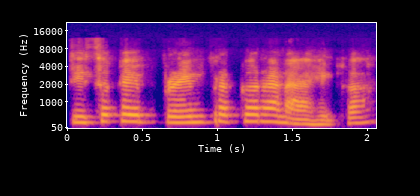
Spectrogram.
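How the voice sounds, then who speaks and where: A woman reading the part of a worried middle-aged father who talks things through earnestly and calmly. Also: fairly high pitch, moderate pace, dull audio.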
